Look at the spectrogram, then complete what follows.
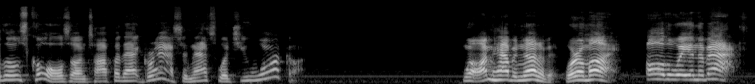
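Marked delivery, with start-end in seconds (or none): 4.6-7.5 higher, loud acted-out refusal; defiant refusal. Speaker tells audience about dodging the firewalk, defiant. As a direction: act out digging in your heels, loudly. Acts out their own refusal.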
